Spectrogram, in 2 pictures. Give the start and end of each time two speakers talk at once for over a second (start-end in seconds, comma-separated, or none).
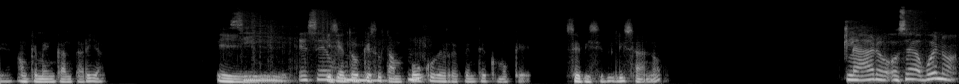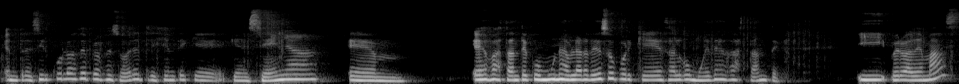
2.3-4.2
